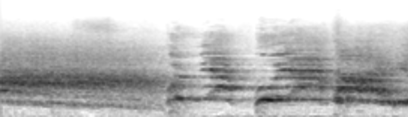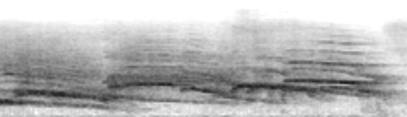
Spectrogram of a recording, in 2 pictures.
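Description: A group of schoolboys huddled together, shouting a chant in unison as a war cry, with long held calls falling in pitch near the end. It stops abruptly.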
